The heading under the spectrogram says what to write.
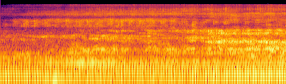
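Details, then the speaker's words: Jump-started car (described as a hybrid) after belt tensioning, running with the alternator said to be working: even, steady idle with a smooth low thrum and no knocks or misses; normal idle. "Alternator's working like it should. Everything's connected, running great."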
